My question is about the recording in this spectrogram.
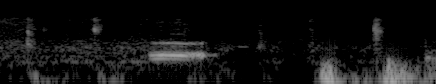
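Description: A bird's short cooing call, once, about a second in, heard faintly behind quiet room tone.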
